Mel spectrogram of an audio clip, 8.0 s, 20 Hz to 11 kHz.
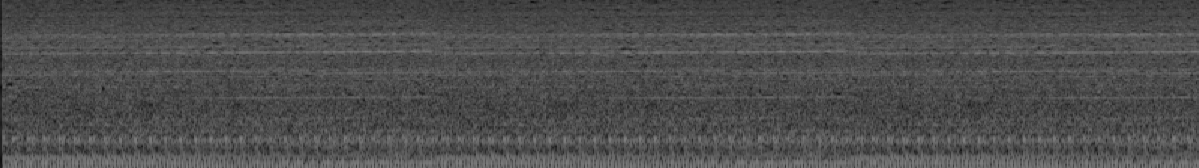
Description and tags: washing machine D (monaural) - Spin 2
Original 3s field recording pitch-shifted to remove pitch variation due to change in spin speed. Then three concatenated with fade-in/fade-out to create longer file. Acoustics Research Centre University of Salford
processed, recording, washing-machine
